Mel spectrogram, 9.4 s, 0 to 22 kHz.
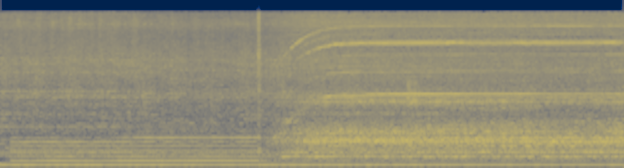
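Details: LUX front-load washer that wouldn't spin its drum on wash or spin cycle, retested after a 5 mm hex bolt was tightened on the belt drive: steady motor hum, then a whine climbs and levels as the drum spins up normally.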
